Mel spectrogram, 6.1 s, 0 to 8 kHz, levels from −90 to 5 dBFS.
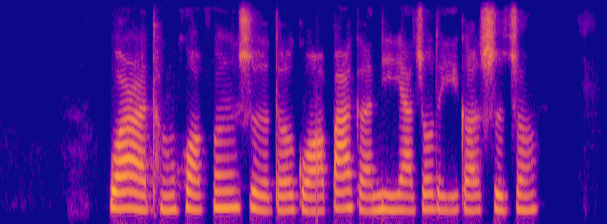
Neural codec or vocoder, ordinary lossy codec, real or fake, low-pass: none; Opus, 16 kbps; real; 7.2 kHz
